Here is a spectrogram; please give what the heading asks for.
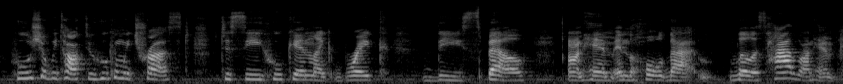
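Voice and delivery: ordinary delivery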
